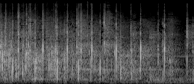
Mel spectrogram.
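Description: Audience applause at a party event, a steady burst of many hands clapping close by, dense and even for about two seconds with no talk over it.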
